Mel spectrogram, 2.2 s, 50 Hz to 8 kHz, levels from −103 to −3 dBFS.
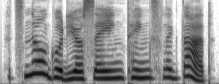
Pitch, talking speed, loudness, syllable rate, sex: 280 Hz, 220 wpm, -15 LUFS, 4.0 syllables/s, female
